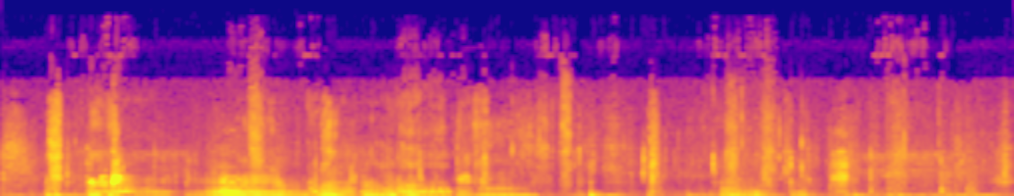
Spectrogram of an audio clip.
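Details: A puppy growls and whines, with rising and falling squeaky whimpers layered over low rough growling, uneven in rhythm throughout.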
